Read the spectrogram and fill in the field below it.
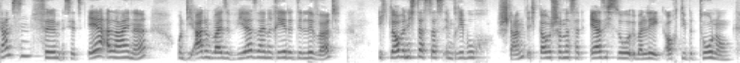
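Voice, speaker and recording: In a Ruhr accent, the speaker goes at a fairly quick pace with ordinary pitch variation. The recording is very clean, with a silent background. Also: woman. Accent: Ruhr German (Ruhrpott). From Ruhr area, Germany. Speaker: podcast co-host. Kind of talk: casual chat.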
